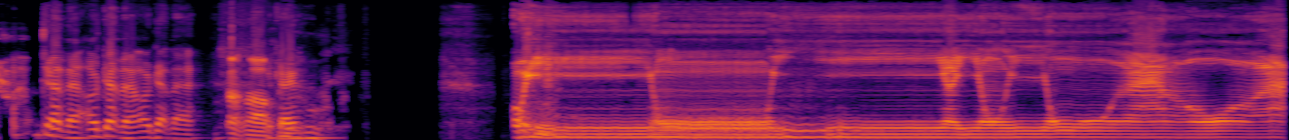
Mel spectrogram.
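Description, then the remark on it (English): A person attempts Tuvan throat singing with the microphone moved away: after a few short voiced sounds, a loud, steady low drone begins, with shifting whistle-like overtones gliding above it for several seconds. “Do Toven throat singing.”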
